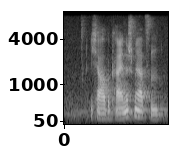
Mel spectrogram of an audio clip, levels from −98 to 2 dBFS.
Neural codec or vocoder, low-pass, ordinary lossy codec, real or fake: none; 7.2 kHz; none; real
